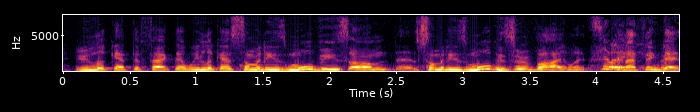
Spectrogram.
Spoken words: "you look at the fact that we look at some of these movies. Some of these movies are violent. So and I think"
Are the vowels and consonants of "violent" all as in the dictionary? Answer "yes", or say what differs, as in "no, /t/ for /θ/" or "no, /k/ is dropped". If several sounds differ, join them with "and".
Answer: yes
